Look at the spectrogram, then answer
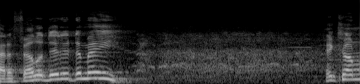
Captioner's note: audience laughing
